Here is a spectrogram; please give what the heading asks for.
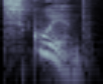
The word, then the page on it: squib: British English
